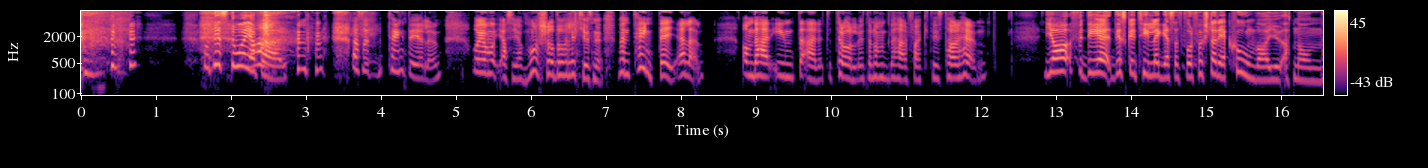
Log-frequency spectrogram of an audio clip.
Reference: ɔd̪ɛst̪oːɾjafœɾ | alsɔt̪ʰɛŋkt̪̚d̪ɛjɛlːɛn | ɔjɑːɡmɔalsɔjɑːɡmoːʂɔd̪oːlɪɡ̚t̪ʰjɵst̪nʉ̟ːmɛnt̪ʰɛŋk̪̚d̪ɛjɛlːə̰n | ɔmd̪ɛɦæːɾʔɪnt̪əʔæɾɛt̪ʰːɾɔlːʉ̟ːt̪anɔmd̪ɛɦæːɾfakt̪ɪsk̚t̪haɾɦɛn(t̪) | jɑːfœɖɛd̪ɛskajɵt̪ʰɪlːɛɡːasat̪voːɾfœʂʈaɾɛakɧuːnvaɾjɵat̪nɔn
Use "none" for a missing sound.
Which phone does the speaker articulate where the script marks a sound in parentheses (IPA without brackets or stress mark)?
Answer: t̪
